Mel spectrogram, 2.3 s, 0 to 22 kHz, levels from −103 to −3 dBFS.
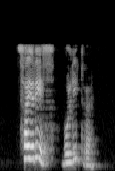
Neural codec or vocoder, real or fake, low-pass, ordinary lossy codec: none; real; 7.2 kHz; none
